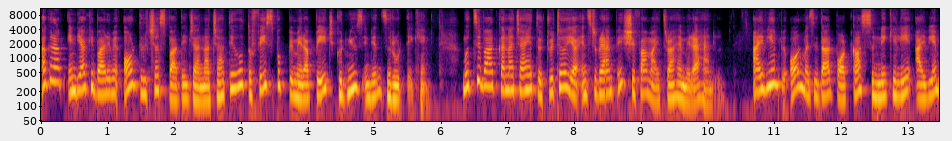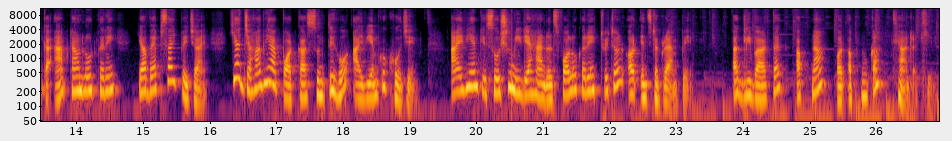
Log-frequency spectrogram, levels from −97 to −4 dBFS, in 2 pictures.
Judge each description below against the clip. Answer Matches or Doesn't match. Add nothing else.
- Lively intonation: Matches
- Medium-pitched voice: Matches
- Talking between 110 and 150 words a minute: Doesn't match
